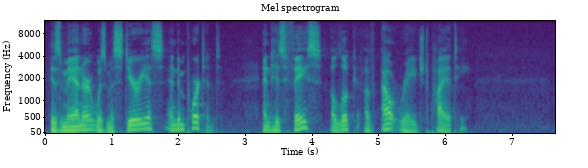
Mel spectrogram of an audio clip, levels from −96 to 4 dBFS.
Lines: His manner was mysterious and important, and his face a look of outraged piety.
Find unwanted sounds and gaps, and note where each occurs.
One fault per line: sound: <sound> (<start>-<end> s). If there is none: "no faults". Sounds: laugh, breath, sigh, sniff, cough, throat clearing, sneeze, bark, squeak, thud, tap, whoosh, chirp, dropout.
no faults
